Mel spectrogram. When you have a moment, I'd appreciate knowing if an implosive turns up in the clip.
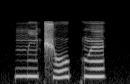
no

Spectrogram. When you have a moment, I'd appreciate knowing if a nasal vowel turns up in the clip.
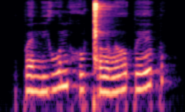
no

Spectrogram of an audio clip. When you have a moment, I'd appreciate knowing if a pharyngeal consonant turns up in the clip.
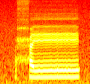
yes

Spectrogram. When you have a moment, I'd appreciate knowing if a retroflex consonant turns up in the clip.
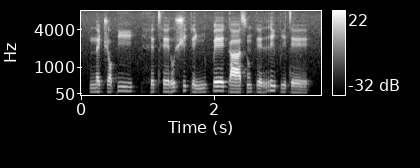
no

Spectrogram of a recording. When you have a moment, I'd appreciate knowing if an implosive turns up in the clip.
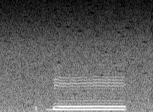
yes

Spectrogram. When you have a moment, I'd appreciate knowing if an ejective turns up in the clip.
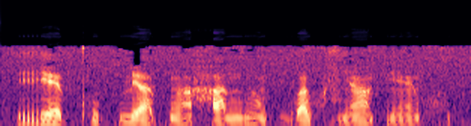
yes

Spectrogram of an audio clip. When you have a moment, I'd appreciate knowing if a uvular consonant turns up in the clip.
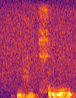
yes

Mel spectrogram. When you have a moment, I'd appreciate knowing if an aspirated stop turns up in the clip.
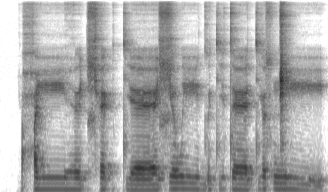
yes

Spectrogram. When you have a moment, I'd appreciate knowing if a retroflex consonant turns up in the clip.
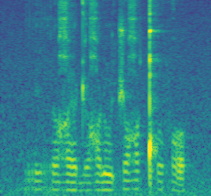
yes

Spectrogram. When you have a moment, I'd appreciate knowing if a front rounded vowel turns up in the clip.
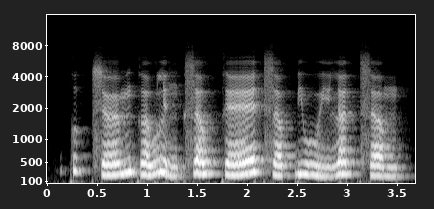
yes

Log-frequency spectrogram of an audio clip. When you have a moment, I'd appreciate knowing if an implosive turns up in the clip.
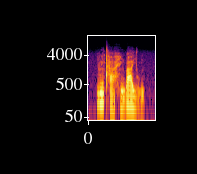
yes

